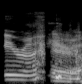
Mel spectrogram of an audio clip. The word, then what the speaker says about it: Aira: Was it Ira or Ira? Aira. Okay.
